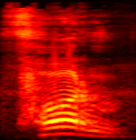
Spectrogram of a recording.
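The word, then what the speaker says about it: formed: खून का प्रत्येक कतरा फॉर्म फॉर्म यहां ई डी आपका जो है एफ ओ आर एम ई डी ई को साइलेंट कर दिया गया है आपका एपॉस्टोफीस ऐसे बुक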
